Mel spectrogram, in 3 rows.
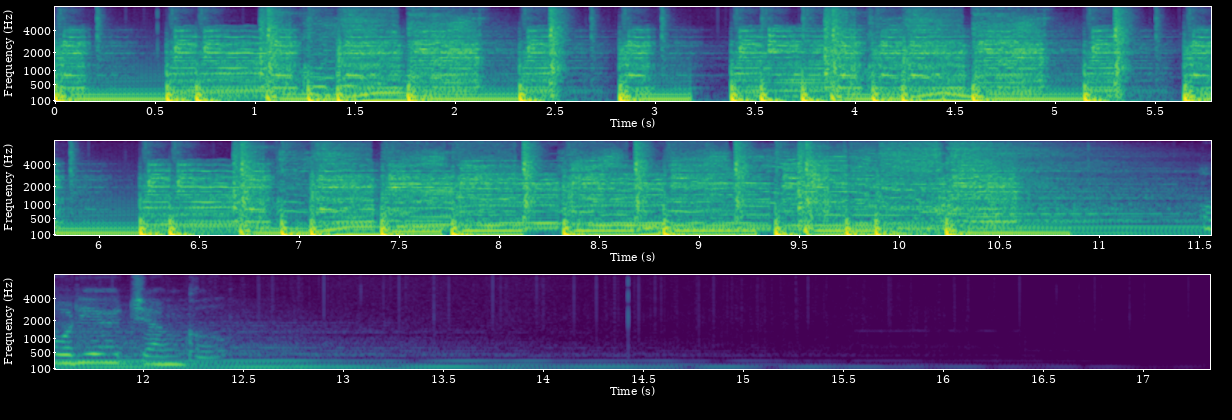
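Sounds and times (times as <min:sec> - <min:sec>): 
hip hop music: 0:00.0 - 0:12.7.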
